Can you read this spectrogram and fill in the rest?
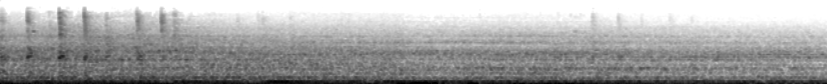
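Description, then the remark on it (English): A truck rumbles by, its deep engine drone steady throughout and swelling slightly midway as it passes. No one speaks. “So if I were to do that and I needed to get somewhere quickly, let's have this truck pass by real quick first.”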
